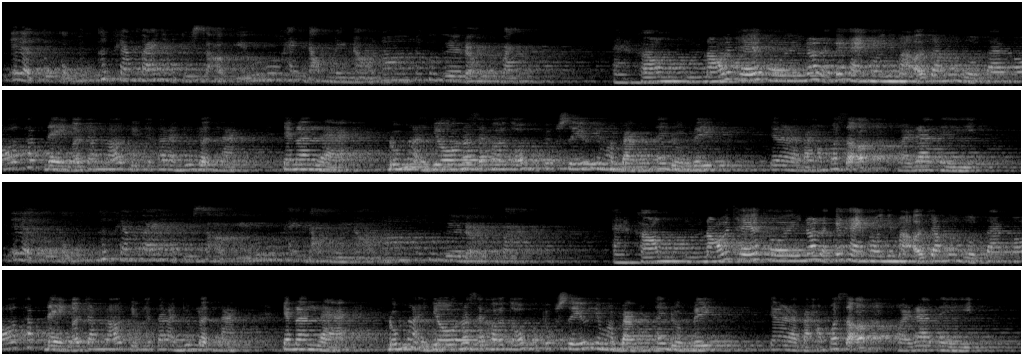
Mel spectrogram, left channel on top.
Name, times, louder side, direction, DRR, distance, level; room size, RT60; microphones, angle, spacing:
voice 1, 0.1-5.2, left 1 dB, 55° left, -5 dB, 2.4 m, -35 dB
voice 2, 6.1-12.6 13.0-17.4 17.9-19.9, right 1 dB, 50° right, -1 dB, 2.0 m, -28 dB
25.0 x 16.0 x 2.9 m, 2.6 s
head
